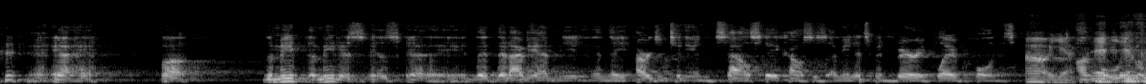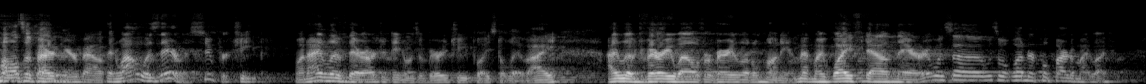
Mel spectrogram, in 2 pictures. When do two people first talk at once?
10.2 s

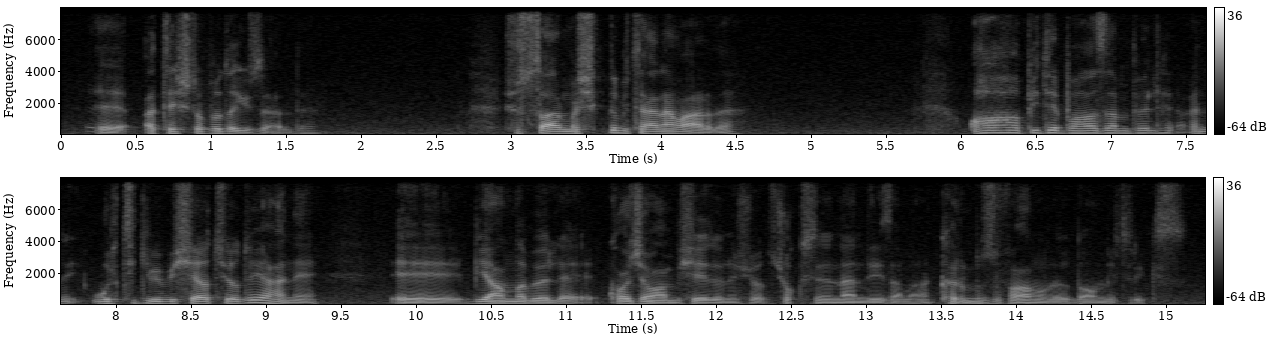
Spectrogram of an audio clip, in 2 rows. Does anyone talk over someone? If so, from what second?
none

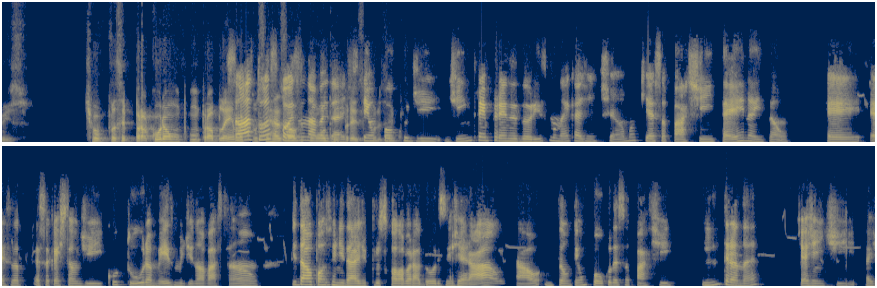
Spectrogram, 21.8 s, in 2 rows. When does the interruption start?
2.9 s

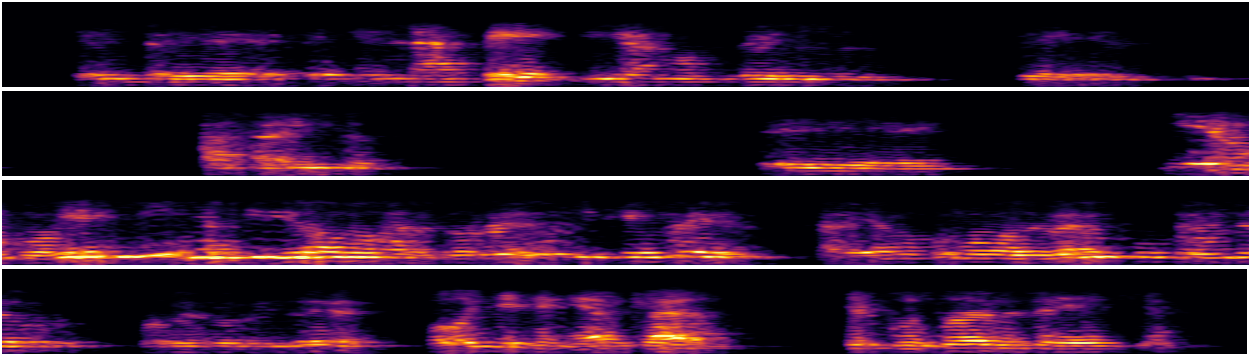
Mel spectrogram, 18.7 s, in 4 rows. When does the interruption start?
none

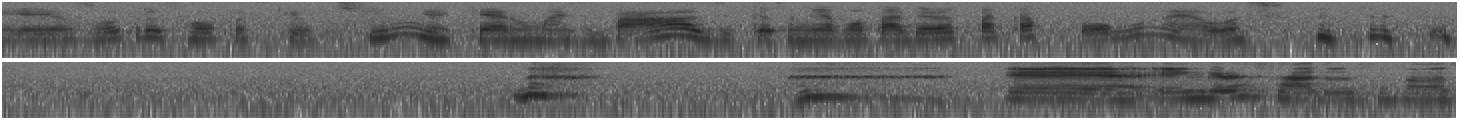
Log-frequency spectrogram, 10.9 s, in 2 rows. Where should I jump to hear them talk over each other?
none

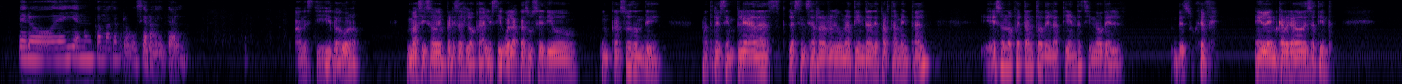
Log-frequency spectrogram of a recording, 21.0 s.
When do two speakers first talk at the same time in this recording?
none

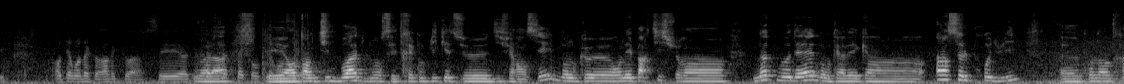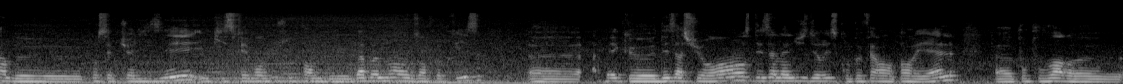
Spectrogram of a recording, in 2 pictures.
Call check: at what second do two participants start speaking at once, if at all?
1.9 s

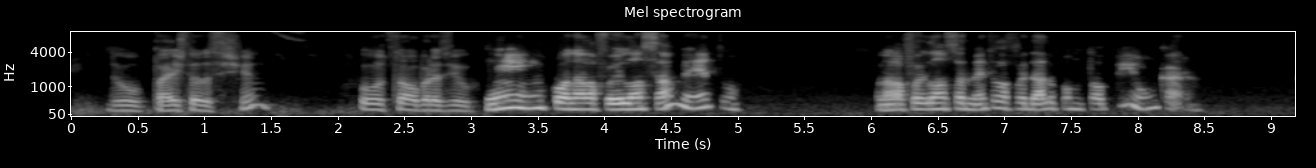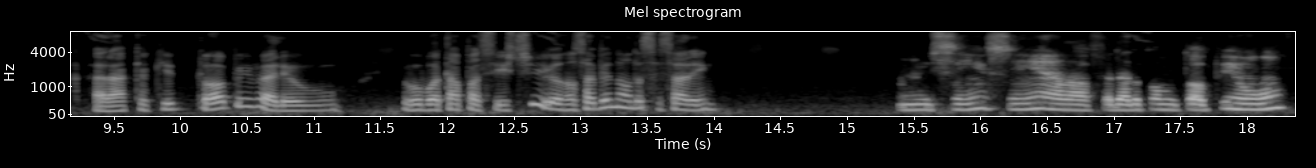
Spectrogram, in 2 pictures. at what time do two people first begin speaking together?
none

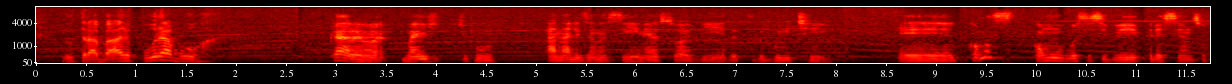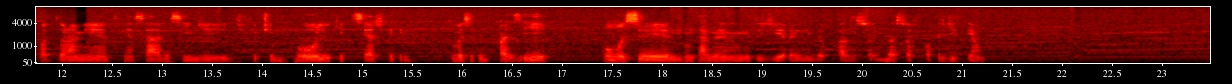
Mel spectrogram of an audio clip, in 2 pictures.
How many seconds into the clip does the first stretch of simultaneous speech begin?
none

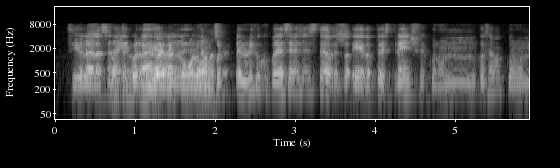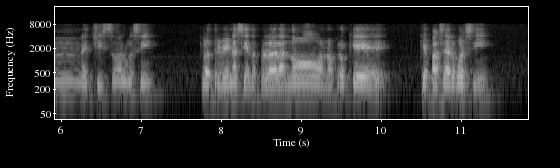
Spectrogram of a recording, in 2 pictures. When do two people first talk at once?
0.7 s

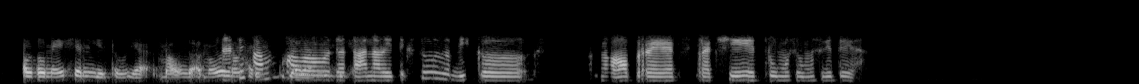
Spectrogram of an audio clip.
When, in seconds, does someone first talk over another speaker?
2.2 s

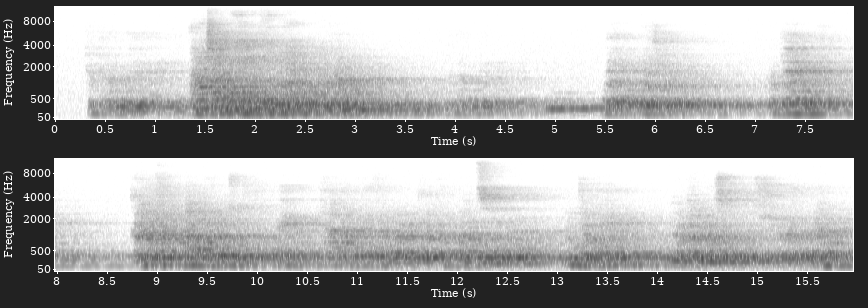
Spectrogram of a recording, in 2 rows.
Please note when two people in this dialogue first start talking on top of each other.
1.4 s

